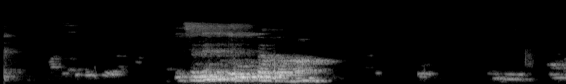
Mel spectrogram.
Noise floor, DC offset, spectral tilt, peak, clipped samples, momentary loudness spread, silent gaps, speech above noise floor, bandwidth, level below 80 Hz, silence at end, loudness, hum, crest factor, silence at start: -79 dBFS; under 0.1%; -7 dB/octave; -6 dBFS; under 0.1%; 26 LU; none; 60 dB; 7.6 kHz; -70 dBFS; 0 s; -19 LUFS; none; 18 dB; 0.05 s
